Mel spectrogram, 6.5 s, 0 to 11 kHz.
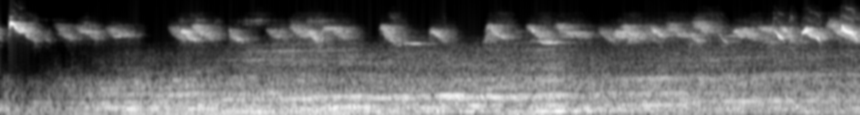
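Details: Kept oriental white-eye singing on a Sunday, 22 January 2022, serving as a teacher bird for other white-eyes: a lively, continuous run of high, quick chirping twitters and trills, with a low steady rumble of traffic or machinery underneath.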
